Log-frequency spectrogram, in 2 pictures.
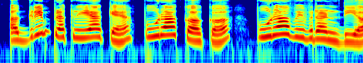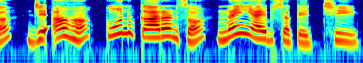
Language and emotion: Maithili, neutral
